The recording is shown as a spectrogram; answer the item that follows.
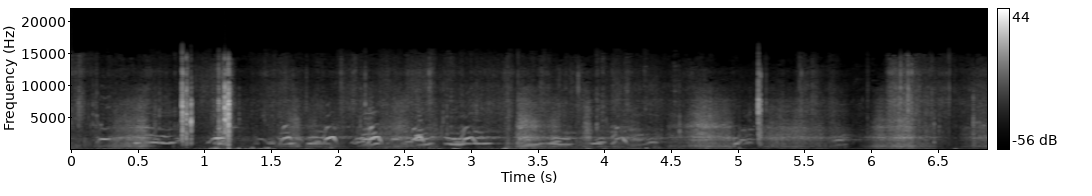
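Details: Podencos on a hunt in the countryside, yelping excitedly in rapid bursts of short rising-and-falling cries, with sharp thumps of movement and a person's voice faintly in the background.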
